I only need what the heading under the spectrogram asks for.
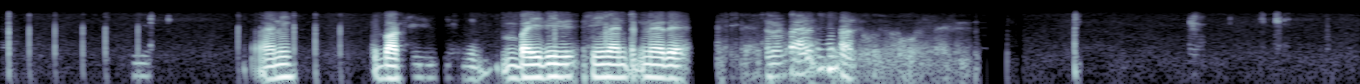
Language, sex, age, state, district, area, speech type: Dogri, male, 30-45, Jammu and Kashmir, Udhampur, rural, conversation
